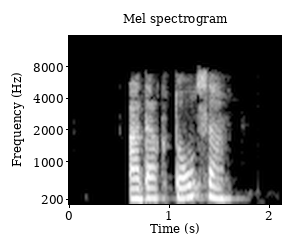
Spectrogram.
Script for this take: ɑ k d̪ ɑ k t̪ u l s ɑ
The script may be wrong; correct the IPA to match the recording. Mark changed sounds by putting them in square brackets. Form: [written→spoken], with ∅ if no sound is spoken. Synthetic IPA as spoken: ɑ [k→∅] d̪ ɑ k t̪ [u→o] l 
